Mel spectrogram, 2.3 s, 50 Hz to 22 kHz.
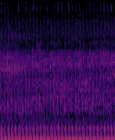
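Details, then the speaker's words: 2012 Honda CBR 125R with about 35k km, after valve clearance adjustment and reassembly, cold idle: quick even single-cylinder thumping with a faint normal valve tick, no knocking; healthy idle. "how we call that, the valve, but that's a normal sound actually. So yeah, amazing job. If you hear the knocking sound, it can be a bit loud at cold, but now I don't hear anything."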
